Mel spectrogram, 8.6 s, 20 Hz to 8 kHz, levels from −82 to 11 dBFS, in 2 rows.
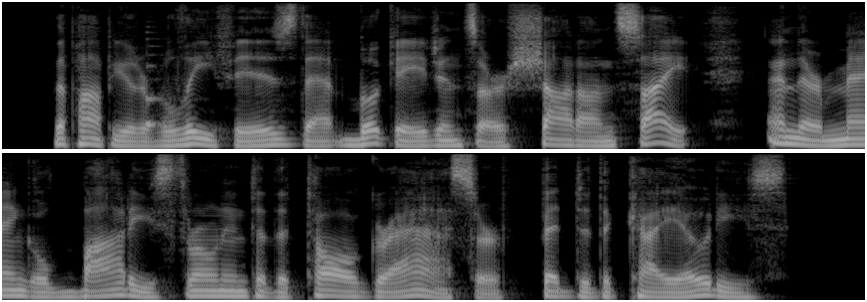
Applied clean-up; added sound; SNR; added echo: classical method log-MMSE.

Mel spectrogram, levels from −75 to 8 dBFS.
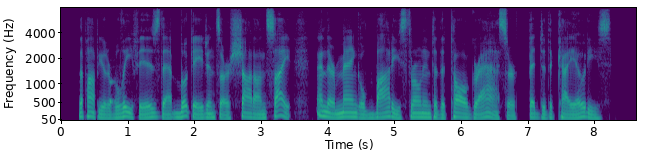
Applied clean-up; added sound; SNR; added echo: neural mask model Resemble Enhance denoiser.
